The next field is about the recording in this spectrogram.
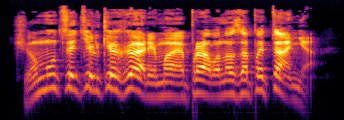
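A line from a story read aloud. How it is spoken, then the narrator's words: Angry addition. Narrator (Ukrainian): сердито додав Фред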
